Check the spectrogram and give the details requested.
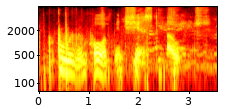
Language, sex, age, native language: Icelandic, male, 10, Icelandic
